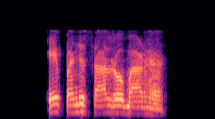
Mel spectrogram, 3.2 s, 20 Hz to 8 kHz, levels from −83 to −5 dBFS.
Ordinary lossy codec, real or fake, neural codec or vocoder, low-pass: AAC, 16 kbps; real; none; 7.2 kHz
